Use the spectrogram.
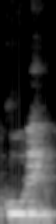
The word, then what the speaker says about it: coureiro: Qual é a posição ou onde aparece a sílaba mais forte? Coureiro, coureiro. Ó, a sílaba mais forte está aqui, ok?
